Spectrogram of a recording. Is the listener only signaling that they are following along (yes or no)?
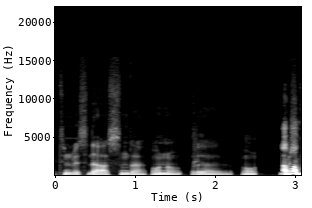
no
